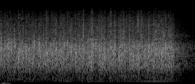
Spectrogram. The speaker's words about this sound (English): The crowd burst into rapturous applause.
